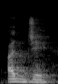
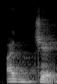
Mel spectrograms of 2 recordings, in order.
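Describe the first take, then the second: No difference in how they are said.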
